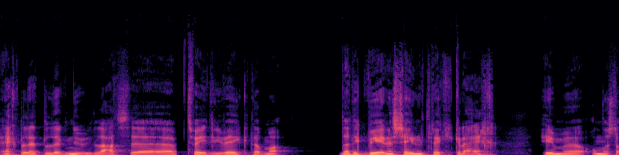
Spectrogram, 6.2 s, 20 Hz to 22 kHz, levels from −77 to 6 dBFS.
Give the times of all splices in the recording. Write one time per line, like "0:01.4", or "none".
0:01.8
